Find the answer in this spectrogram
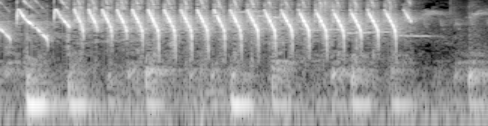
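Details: Canary song: two falling whistles lead into a fast, steady trill of clipped high notes for over two seconds, with soft low knocking sounds in the background.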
